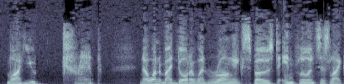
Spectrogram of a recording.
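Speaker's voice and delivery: contemptuous insult. Acted. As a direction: spit out the insult with disgust. Grace insults Barbara.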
